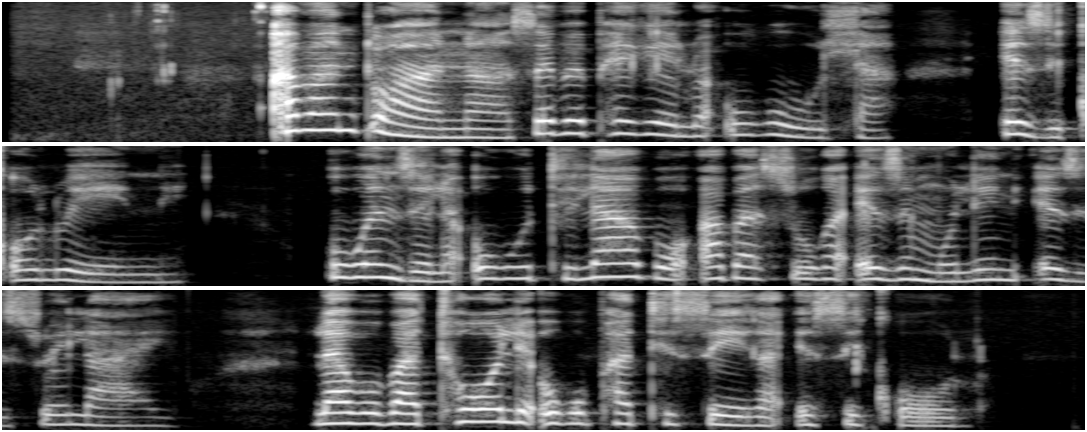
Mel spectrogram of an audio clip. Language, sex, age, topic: North Ndebele, male, 18-24, health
